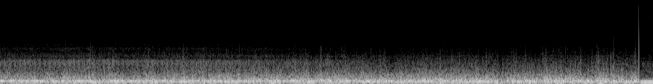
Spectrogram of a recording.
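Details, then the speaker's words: 1974 Bitter CD, Chevrolet 327 V8, warmed up, test drive under load after HT leads, cracked distributor cap, points and condenser replaced: deep even rumble holding steady, no missed beats; misfire fixed, normal acceleration. "under load now and yeah sounds sweet as it should y yep sounds good Happy Days"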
